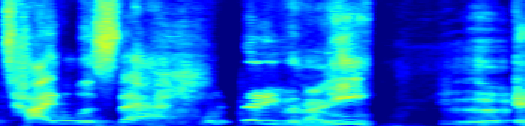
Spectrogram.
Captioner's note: laughs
